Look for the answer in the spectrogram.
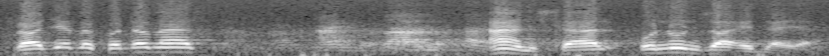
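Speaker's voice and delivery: ordinary talk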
